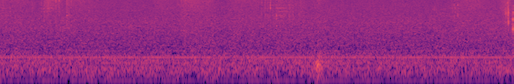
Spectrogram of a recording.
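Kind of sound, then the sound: nature, rain falling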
